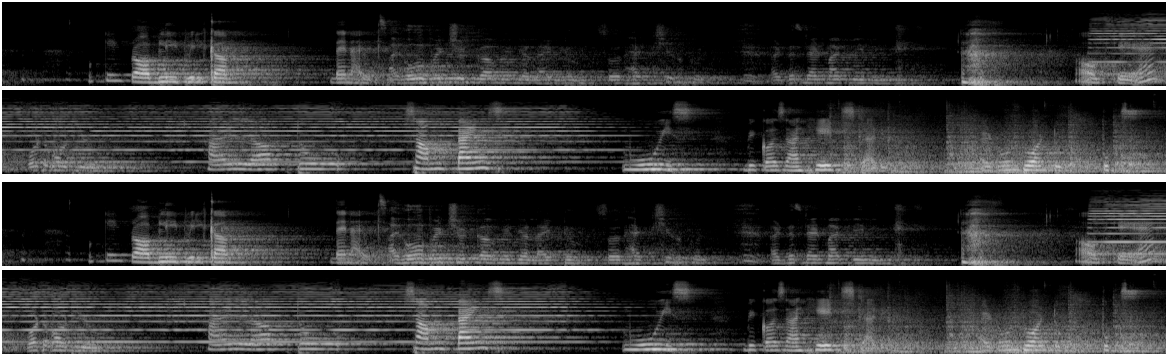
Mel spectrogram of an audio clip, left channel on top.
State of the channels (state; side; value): normal; both; correlation 0.49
